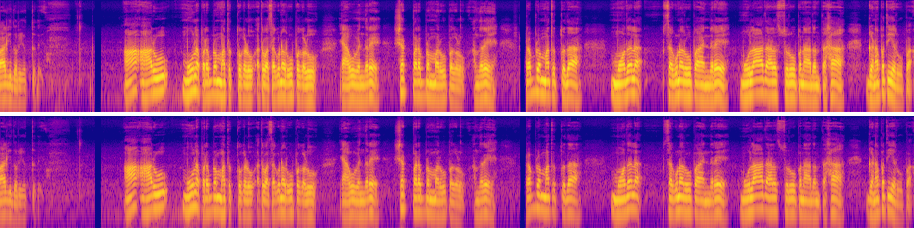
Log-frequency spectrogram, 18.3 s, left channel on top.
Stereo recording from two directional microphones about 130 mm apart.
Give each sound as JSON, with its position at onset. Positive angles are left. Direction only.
{"t": 0.0, "sound": "speech", "side_deg": 15}
{"t": 2.5, "sound": "speech", "side_deg": 30}
{"t": 3.8, "sound": "speech", "side_deg": 30}
{"t": 10.5, "sound": "speech", "side_deg": 45}
{"t": 12.3, "sound": "speech", "side_deg": 35}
